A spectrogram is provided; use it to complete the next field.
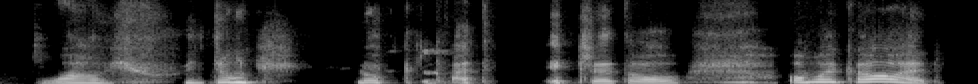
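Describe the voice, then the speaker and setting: A woman speaks very slowly in a fairly high, somewhat breathy voice with very wide pitch swings, recorded dry and close with no echo. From France. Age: 50s. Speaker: author and contactee. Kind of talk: interview.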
